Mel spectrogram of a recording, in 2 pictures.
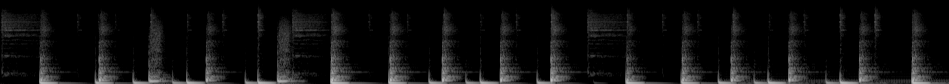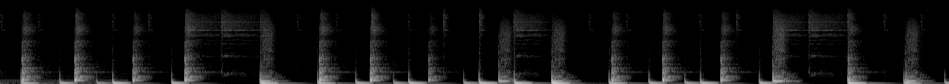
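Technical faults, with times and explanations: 7.24–10.78 s, mains buzz: a steady, raspy buzz sits under the music, roughly 30 dB below it. Sharp switching spikes from 60 Hz mains enter twice per cycle, so a dense comb of 60 Hz harmonics climbs into the kilohertz range, giving the rasp.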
